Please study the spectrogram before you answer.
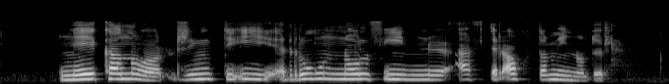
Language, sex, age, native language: Icelandic, male, 11, Icelandic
